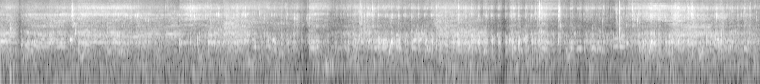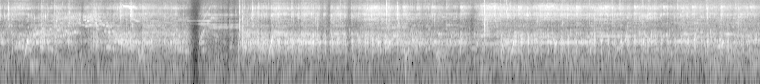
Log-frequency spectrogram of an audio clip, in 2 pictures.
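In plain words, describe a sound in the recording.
Ink guns squirt and splatter in quick bursts.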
